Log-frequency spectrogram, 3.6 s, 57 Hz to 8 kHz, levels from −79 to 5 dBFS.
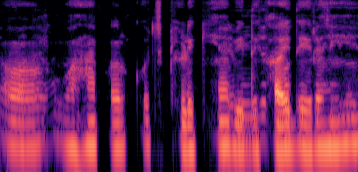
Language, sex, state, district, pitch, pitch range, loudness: Hindi, male, Madhya Pradesh, Katni, 120 Hz, 115-120 Hz, -23 LUFS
